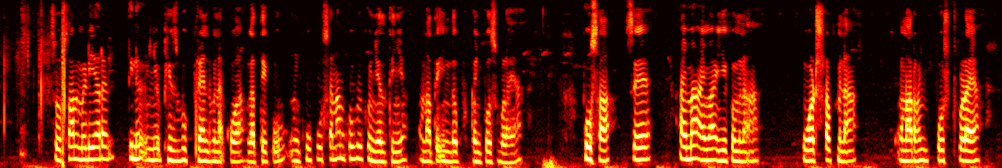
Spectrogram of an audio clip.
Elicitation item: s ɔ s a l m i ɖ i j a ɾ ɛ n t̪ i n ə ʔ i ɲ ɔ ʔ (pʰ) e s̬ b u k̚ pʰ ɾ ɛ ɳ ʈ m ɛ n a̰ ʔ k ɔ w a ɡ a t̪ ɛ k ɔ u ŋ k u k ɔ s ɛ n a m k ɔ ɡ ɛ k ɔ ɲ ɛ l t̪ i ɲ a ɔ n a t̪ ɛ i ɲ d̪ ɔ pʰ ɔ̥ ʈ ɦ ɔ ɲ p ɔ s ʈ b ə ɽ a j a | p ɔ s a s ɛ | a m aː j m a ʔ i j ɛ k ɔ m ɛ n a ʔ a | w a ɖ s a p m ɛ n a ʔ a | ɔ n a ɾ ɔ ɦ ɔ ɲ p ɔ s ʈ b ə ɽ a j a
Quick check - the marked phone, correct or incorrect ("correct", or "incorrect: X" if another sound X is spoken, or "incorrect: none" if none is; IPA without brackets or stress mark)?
correct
